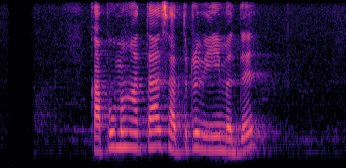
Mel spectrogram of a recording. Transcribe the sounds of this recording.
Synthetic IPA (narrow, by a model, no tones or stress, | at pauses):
kɐpumɐɦat̪aːsɐt̪uʈuʋiːmɐd̪ɨ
